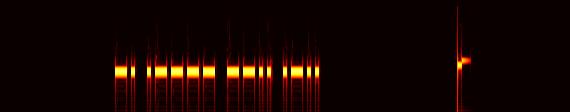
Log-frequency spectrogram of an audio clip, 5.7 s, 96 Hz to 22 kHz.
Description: Morse code, heard as a keyed tone, about 29 wpm, 700 Hz. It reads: N1ZL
